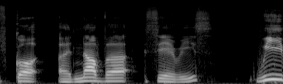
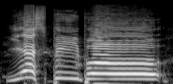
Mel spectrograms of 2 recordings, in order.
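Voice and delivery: stretched, high hype shout; 10 semitones higher, 16 dB louder, much slower than usual. Acted. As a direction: open the show like a hype host. Hype host opening the show.

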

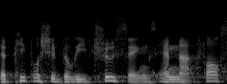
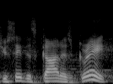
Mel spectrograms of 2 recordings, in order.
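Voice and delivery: ordinary delivery

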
